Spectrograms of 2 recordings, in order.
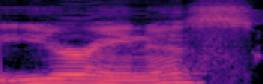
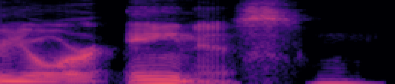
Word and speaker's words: Uranus: It turns out the Uranus or Uranus. It's funny regardless of how you pronounce it's either Uranus us or your anus.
